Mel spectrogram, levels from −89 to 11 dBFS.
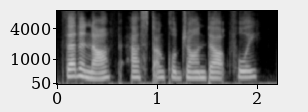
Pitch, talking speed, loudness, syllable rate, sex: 210 Hz, 190 wpm, -20 LUFS, 6.6 syllables/s, female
